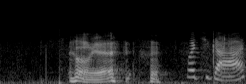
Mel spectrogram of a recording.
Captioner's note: chuckles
